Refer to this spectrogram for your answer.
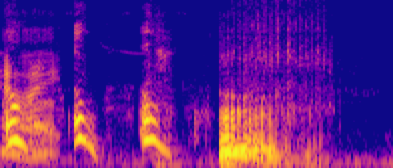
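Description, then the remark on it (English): A person imitates a dog barking: three quick, yelping barks in a row, then a longer, rougher growling bark, loud with no other sounds. “But the dog also realizes that there's no longer a weight over it, so you definitely pulled it off, but then it kind of realizes there's no longer that weight, and it starts barking at you a lot.”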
